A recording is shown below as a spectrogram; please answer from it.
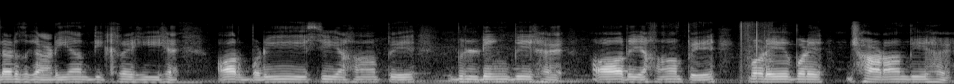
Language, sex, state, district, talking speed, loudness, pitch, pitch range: Hindi, male, Maharashtra, Mumbai Suburban, 120 wpm, -19 LUFS, 120 Hz, 115-120 Hz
